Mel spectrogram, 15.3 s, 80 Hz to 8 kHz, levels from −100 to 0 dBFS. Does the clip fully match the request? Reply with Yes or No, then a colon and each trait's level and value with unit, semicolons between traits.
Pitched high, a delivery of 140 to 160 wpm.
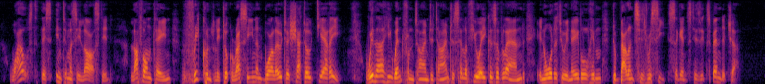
No: medium, 145 Hz; average, 155 wpm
